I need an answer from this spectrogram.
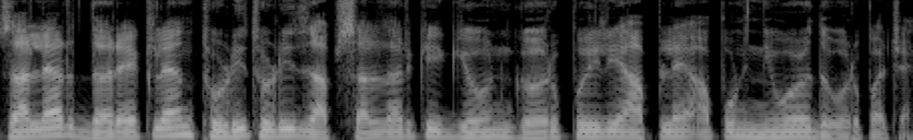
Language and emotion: Goan Konkani, neutral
